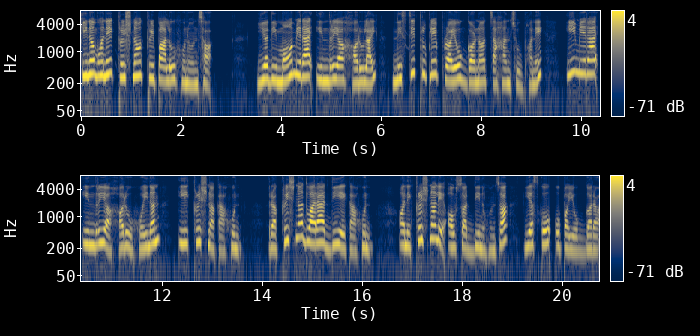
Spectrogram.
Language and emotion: Nepali, neutral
